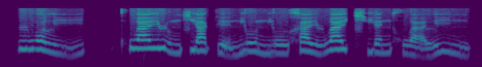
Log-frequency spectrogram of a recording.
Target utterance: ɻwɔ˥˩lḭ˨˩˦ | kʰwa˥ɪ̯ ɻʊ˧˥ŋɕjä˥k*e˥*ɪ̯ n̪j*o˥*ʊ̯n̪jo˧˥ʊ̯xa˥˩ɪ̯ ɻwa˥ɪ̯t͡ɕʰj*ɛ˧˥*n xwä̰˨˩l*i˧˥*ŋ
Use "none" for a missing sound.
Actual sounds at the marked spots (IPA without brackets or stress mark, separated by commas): ḛ˨˩, o˥˩, ɛ˧˥, i˥˩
